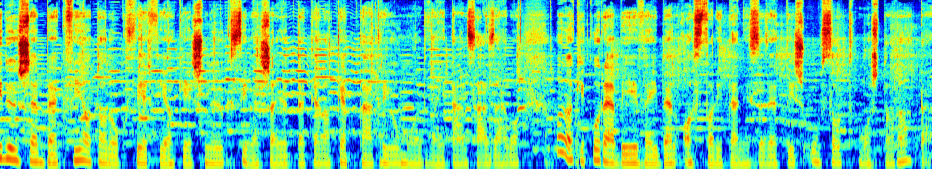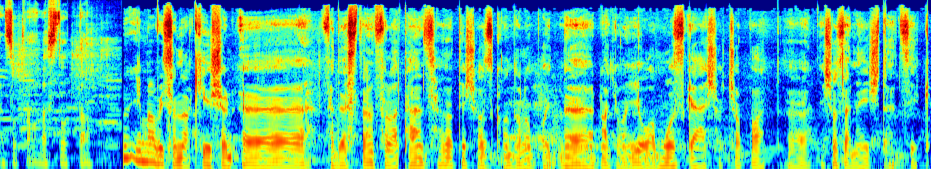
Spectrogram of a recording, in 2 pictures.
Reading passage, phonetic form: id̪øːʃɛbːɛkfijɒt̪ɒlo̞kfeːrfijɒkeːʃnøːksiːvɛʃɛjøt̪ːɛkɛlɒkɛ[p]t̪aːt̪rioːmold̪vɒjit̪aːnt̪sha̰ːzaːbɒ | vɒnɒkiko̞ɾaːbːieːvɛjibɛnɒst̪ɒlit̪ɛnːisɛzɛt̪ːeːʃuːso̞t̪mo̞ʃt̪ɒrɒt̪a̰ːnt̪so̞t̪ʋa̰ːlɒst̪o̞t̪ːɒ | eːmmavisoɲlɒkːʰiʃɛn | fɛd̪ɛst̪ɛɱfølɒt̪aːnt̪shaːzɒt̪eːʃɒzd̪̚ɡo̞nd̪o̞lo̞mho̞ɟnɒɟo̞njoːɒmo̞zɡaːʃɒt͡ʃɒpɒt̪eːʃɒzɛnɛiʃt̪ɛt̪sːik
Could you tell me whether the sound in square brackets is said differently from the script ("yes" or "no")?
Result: no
